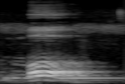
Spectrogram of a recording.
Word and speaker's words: beau: இதை எப்படி நம்ம ப்ரொனவுன்ஸ் பண்ணணும், போ போ போ போ அப்படின்னா என்ன மீனிங் அப்படின்னு பார்த்தீங்கன்னா ஹேண்ட்ஸம் அப்படின்னு அர்த்தம்.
